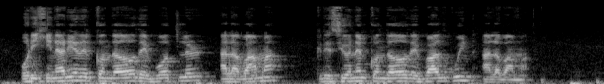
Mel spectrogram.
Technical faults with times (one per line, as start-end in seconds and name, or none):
2.25-2.67 DAB burbling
